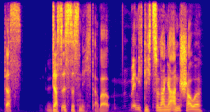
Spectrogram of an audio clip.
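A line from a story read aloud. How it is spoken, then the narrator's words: Choked voice. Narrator (German): Mit erstickter Stimme meinte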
